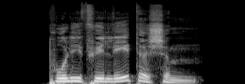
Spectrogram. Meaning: strong dative masculine/neuter singular of polyphyletisch
- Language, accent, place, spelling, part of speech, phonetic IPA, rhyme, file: German, Germany, Berlin, polyphyletischem, adjective, [polifyˈleːtɪʃm̩], -eːtɪʃm̩, De-polyphyletischem.ogg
